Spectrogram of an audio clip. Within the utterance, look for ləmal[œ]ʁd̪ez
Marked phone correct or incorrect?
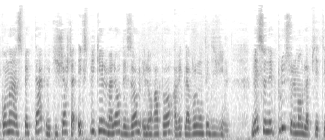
correct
